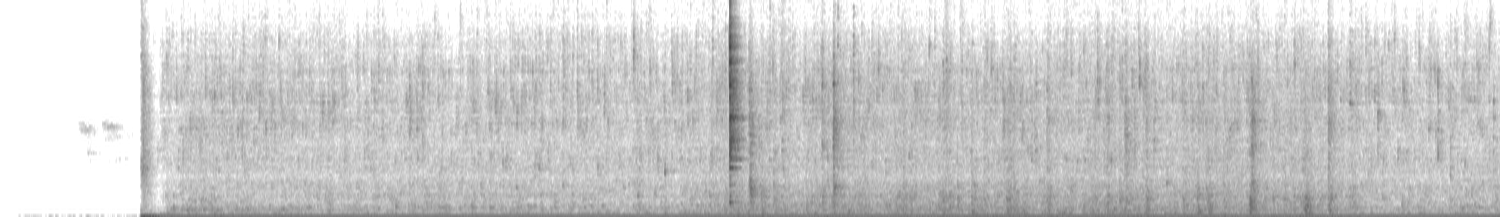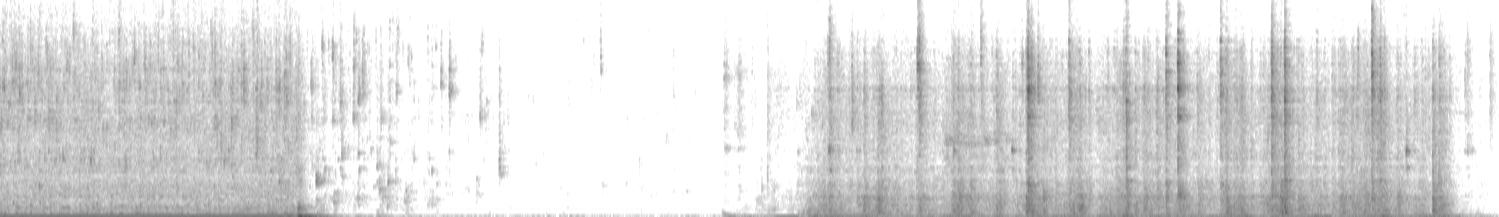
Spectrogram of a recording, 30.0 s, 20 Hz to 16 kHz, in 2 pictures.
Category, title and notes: Soundscapes > Indoors
MACHAppl tcl washingmachine eofcycle with beep and birds EM272Z1
A TCL washing machine where, at the end of the cycle, a beep sounds accompanied by bird noises since I forgot to close the window.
